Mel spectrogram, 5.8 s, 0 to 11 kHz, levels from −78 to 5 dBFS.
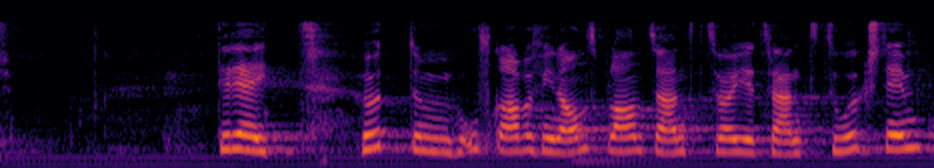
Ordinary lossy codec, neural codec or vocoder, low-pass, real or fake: none; none; 7.2 kHz; real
